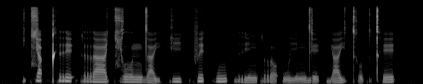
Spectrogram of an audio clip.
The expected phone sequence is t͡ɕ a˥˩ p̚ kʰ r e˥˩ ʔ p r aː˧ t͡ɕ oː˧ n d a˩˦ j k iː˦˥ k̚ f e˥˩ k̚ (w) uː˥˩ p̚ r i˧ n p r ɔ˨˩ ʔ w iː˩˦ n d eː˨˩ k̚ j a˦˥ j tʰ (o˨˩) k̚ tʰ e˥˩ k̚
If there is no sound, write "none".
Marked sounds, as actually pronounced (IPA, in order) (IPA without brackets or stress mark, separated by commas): w, o˨˩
